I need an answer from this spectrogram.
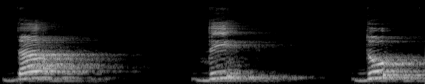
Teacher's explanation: زبان کی نوک کو سامنے والے دانتوں کی جڑ سے لگائیں گے تو دال ادا ہوگی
